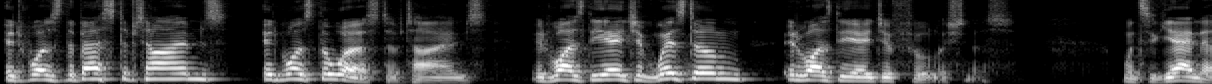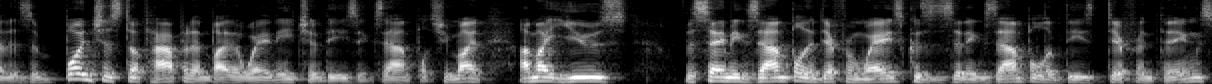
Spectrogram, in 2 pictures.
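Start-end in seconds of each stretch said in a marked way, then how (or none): 0.0-6.3 put-on old English accent, pitched up. Quote Charles Dickens as an example for your listeners, in a put-on old English accent. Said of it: "I'm going to put on my best old English accent".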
